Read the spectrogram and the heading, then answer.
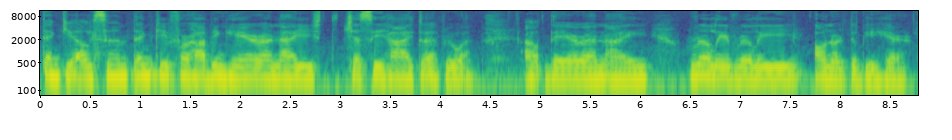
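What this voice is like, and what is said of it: Slight Filipino accent. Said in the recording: “you're from the Philippines ... you might hear a little bit of an accent.”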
